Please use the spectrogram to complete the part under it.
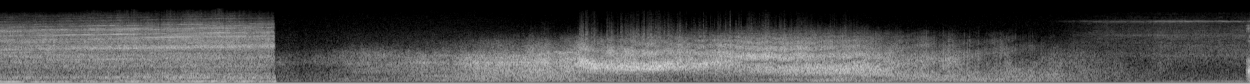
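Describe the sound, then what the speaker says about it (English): A specially equipped NASA jet in flight, its steady engine roar filling the air at close range, loud and continuous with shifting tone, no voices. "A specially equipped NASA jet allows us to see some of its most striking features from the air."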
